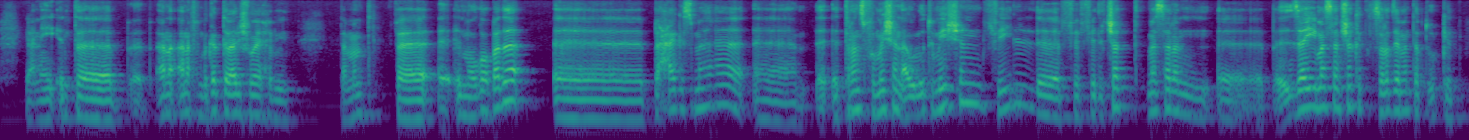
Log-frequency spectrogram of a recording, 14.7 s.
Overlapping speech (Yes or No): No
